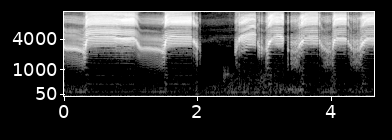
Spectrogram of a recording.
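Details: Wild cicada in Thailand, recorded from a distance, that keeps singing after each flight and resumes as soon as it lands: loud, harsh, high buzzing in bursts of about one second, separated by short gaps, with a longer silence midway.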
